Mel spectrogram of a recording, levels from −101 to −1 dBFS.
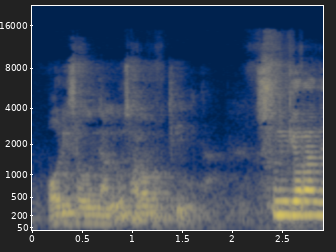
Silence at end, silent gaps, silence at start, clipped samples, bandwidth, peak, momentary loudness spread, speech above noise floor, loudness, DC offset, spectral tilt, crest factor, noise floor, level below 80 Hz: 0 s; none; 0.15 s; under 0.1%; 14.5 kHz; -8 dBFS; 20 LU; 29 dB; -27 LUFS; under 0.1%; -5 dB/octave; 18 dB; -56 dBFS; -66 dBFS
